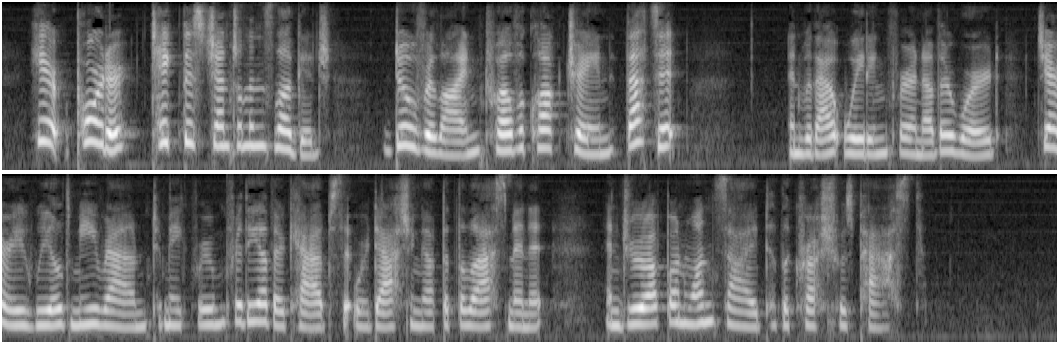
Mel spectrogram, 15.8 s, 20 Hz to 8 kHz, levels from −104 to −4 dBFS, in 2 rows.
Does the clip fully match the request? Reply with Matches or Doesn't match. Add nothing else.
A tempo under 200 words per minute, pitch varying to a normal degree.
Matches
